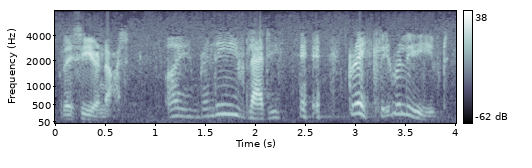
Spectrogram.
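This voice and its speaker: An actor playing a sly, genial, chatty Irish crook in a 1940s radio drama, with a coy, lilting Irish accent. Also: male voice, sits high, wildly swooping pitch, a little slow, fairly bright tone, heavily acted. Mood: relieved, affable. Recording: dull, noisy old radio recording.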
